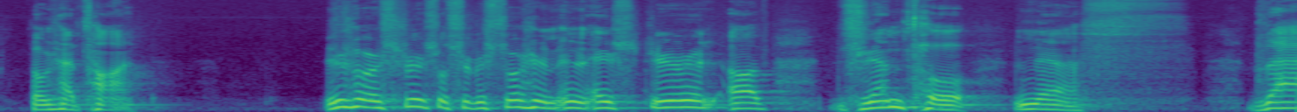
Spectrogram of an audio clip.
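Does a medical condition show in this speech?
Yes: tongue cancer surgery.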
